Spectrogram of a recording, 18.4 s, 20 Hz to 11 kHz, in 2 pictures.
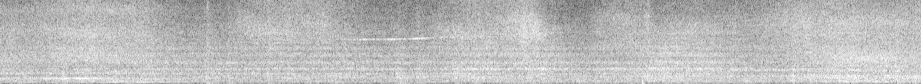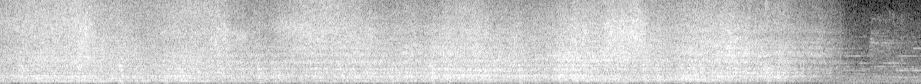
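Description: E217-series electric commuter train moving slowly along the platform, its running gear and wheels on the rails making a steady noise that grows louder about eight seconds in. The noise drops away suddenly near the end.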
